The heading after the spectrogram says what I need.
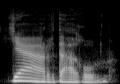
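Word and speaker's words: gēardagum: things first of all when the letter g is written with a dot over it it is pronounced as a yes sound as in young or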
